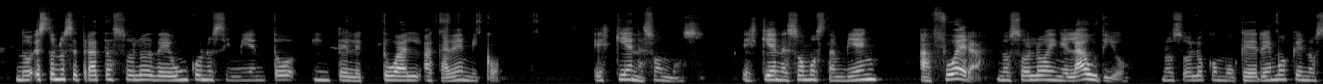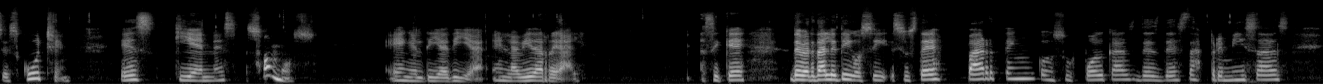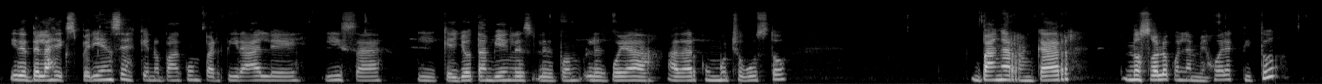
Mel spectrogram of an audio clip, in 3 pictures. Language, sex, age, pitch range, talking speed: Spanish, female, 40-59, 190-235 Hz, 140 wpm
